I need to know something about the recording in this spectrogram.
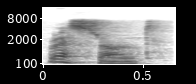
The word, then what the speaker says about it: restaurant: restaurant.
